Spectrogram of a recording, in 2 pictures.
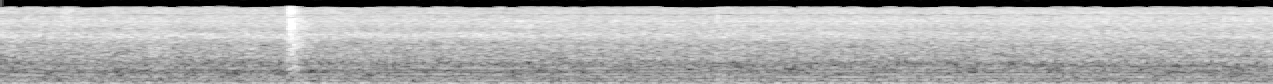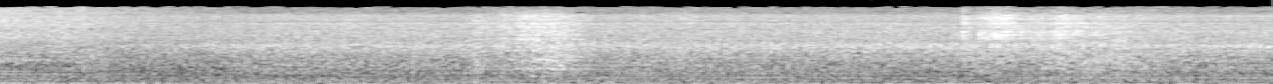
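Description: Steady machinery hum with a low drone and noise, with a brief swell of noise about seven seconds in.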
